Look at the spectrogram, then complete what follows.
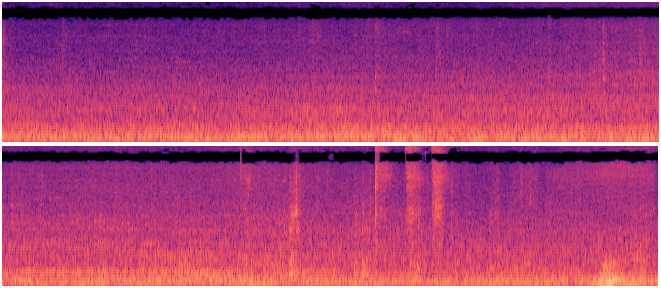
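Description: A few quick spritzes from a trigger spray bottle about eight seconds in, misting cleaner onto the car's interior door panel, over a steady low drone. A single low thump near the end is the loudest sound.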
